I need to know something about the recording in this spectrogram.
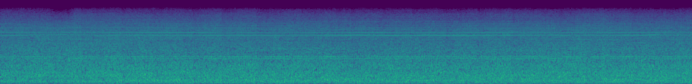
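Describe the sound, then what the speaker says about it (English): Harrier jet engines running in a flight simulator game, a steady loud broadband roar with a constant high whine holding throughout. "Well, he's got his engines running."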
